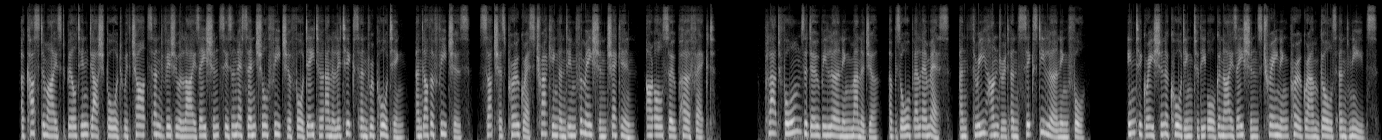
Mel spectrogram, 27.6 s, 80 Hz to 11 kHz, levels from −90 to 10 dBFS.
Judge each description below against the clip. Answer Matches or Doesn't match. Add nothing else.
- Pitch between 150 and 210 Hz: Matches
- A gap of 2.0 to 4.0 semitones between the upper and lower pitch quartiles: Matches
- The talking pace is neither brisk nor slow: Doesn't match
